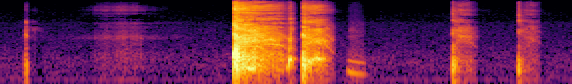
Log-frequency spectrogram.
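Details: Barking cough in a person who woke this morning coughing and wheezing, attributed to allergies.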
